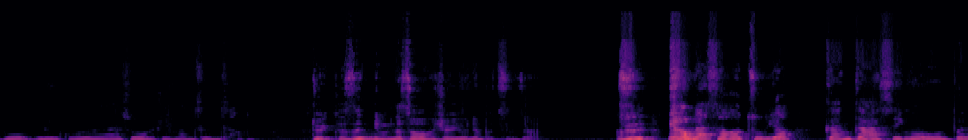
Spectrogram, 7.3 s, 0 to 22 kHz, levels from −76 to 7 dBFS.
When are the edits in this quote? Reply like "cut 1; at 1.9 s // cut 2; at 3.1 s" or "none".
none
